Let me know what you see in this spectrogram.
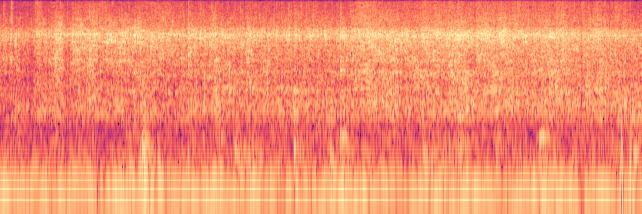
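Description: Sliced onions and freshly added ginger-garlic paste sizzling in hot oil, with a spatula stirring and scraping them around the pan. It is a steady frying hiss, with a low hum underneath.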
